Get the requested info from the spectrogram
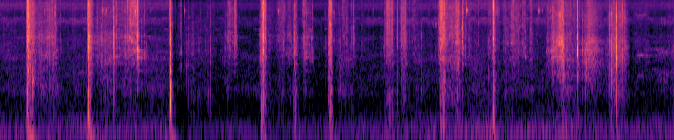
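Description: A metal spade blade chopping repeatedly into soil threaded with roots, about a dozen sharp strikes at an uneven pace, each with a short scrape of dirt.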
